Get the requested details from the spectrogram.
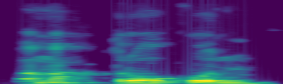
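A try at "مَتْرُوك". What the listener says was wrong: Wadaka matrukun. Matrokun. Tidak ada wanya.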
